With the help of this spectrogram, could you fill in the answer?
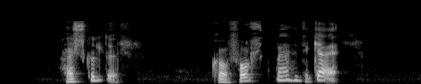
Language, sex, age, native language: Icelandic, male, 30-39, Icelandic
